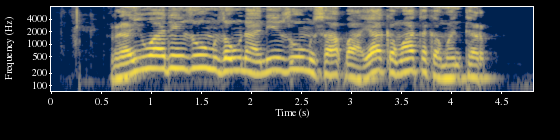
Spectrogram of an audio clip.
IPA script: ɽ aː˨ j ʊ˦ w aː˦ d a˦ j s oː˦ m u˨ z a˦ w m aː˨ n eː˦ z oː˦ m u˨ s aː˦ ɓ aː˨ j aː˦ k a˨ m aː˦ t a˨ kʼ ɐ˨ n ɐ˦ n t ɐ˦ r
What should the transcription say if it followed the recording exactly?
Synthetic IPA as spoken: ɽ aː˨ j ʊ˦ w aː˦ d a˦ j z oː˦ m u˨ z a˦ w n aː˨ n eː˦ z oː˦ m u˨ s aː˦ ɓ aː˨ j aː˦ k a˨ m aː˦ t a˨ k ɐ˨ m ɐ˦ n t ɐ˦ r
